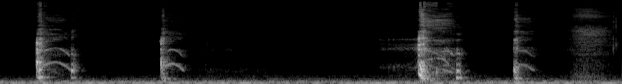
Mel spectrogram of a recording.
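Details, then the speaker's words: An adult woman with asthma and "really bad lungs," coughing while doing her makeup: five harsh coughing bursts, some in quick doubles, over quiet room hum, a recurrent asthmatic cough. "I'm so sorry for all the coughing. I don't want to cough at you guys. That's not my goal."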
